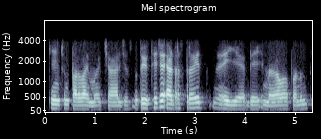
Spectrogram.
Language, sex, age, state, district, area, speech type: Kashmiri, male, 30-45, Jammu and Kashmir, Baramulla, rural, conversation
